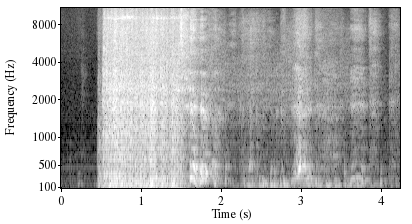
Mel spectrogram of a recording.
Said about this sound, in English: That's pretty loud keyboard.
